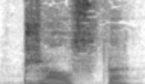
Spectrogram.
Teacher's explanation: Мо таму, што там у моўнай плыні ненаціскныя галосныя для эканоміі могуць зусім прападаць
